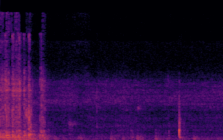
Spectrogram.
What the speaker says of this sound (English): you're going to take a couple stitches and back tack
